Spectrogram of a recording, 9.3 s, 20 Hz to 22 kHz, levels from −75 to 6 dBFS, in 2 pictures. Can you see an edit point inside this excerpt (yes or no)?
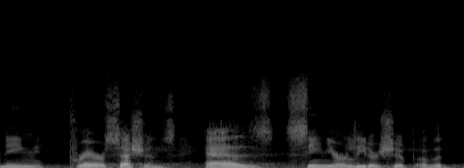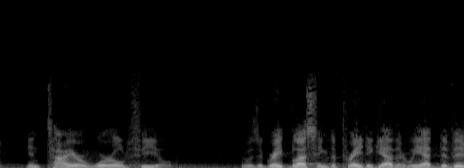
no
